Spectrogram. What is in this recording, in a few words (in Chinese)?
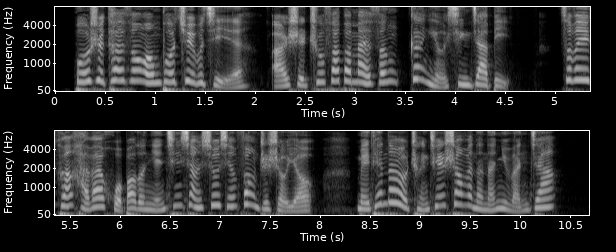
女 信息流 御姐音 组队体验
